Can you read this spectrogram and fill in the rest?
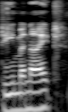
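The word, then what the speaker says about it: Daemonite: It's actually pronounced Demonite.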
